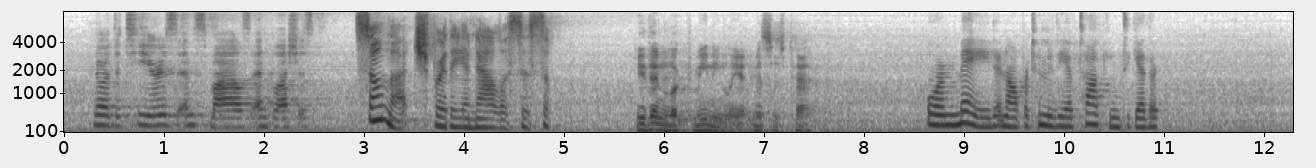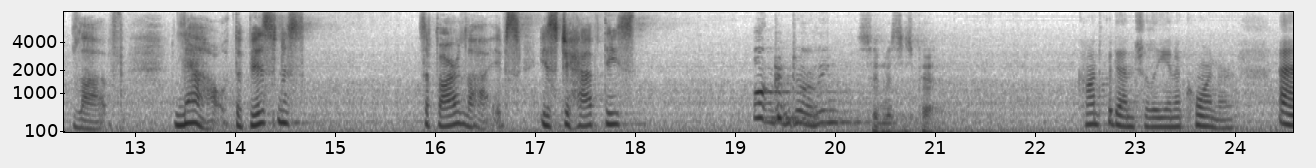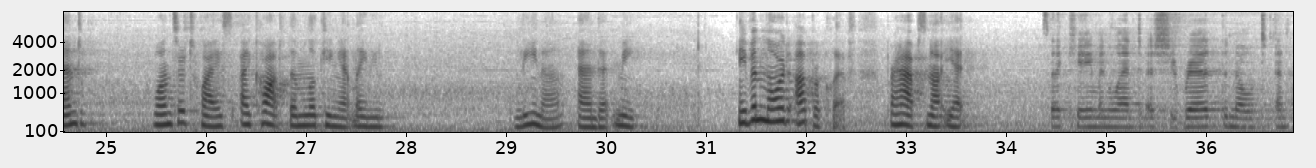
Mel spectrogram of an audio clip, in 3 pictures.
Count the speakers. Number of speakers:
four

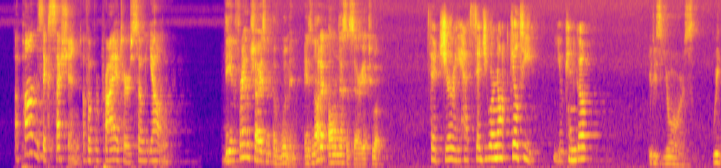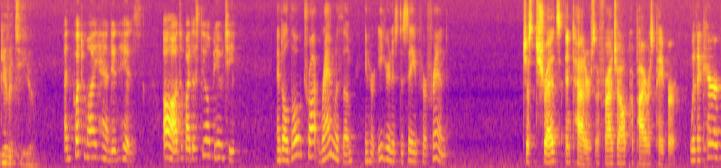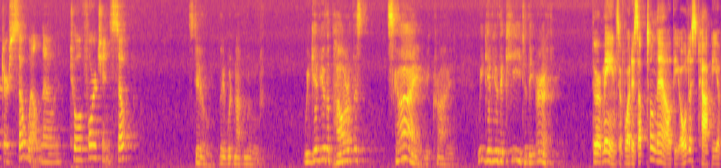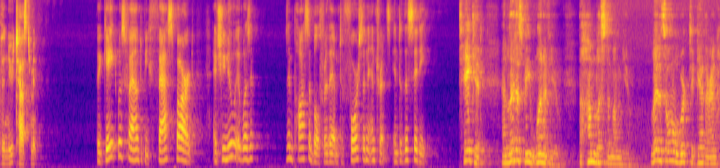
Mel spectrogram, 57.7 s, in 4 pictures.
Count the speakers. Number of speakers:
seven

